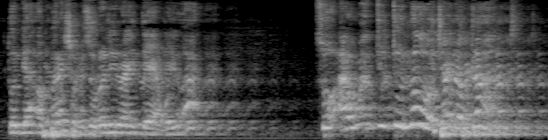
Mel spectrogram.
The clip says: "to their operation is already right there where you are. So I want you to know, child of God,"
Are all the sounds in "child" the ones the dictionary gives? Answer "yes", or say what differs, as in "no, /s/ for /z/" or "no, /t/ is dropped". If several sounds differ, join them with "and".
no, /n/ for /l/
